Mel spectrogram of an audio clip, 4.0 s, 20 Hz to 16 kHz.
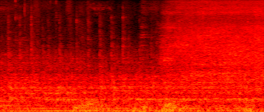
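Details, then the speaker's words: Used KING heavy-duty drill press (Taiwan), repainted with new greased bearings, 220 V single-phase motor with four belt speed steps: quiet, steady hum with only a soft hiss and no knocks or rattles. It runs smoothly and normally. "ใช้งานได้ปกติเลยสภาพมือสองพันการใช้งานแล้วนะครับเงียบเลยนะครับผม"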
